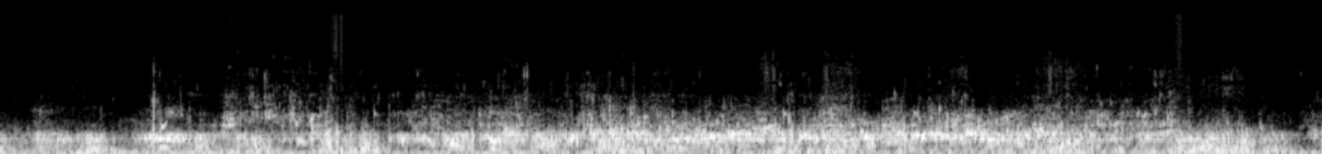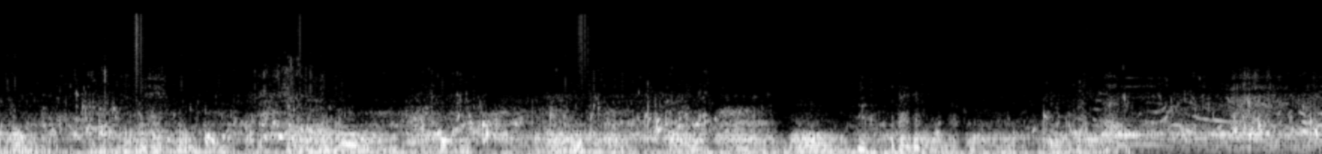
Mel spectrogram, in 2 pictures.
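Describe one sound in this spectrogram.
Water swirls and bubbles, heard muffled from underwater.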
